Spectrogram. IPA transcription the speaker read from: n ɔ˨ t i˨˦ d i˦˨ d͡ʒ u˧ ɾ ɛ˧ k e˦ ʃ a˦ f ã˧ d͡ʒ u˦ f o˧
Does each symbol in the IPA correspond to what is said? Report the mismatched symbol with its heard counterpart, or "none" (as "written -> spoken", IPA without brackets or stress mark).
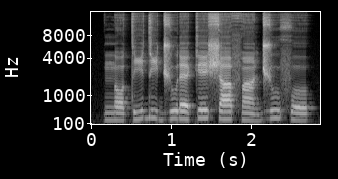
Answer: none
